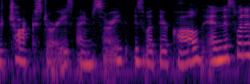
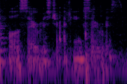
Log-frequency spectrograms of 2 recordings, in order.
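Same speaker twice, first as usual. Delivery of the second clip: playful stage whisper; conspiratorial whisper to the audience; whispered aside; 12 dB quieter than usual. Acted. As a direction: whisper it like a secret joke. Joking aside to viewers.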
